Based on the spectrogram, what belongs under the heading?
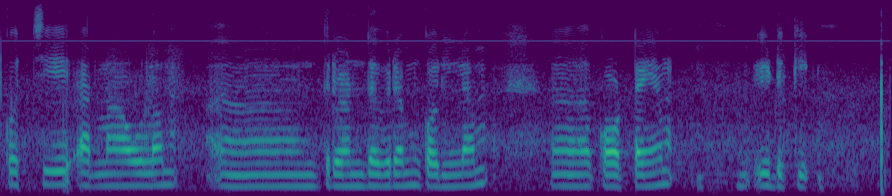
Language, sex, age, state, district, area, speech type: Malayalam, female, 45-60, Kerala, Alappuzha, rural, spontaneous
